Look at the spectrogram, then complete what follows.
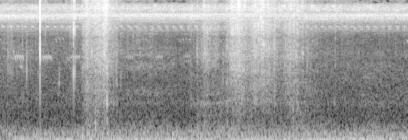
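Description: Faint rustling of grass and crumbling clay-silt soil as a hand handles a dug-up clod, with one small click about half a second in. A steady high insect chirring runs underneath.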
